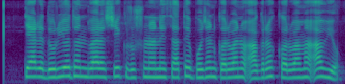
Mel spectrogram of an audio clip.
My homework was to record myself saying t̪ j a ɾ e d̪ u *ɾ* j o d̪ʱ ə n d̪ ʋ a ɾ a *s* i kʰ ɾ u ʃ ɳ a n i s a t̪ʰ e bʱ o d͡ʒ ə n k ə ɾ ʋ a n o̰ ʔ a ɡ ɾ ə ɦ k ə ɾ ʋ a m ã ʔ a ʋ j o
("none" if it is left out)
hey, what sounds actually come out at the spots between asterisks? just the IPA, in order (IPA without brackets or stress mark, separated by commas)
ɾ, ʃ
